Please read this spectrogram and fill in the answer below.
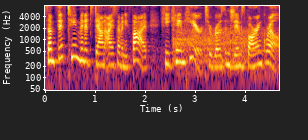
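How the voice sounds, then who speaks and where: A woman with an American accent, fairly high pitch and lively intonation at a moderate pace, over noticeable background noise. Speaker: TV news anchor and reporter. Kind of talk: field reporter package voiceover.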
